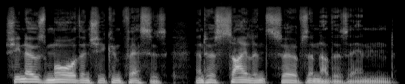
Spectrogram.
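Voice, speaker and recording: A man voicing a brilliant, intense detective in an audiobook, commanding and cryptic, with deliberate, rhetorical delivery. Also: low-pitched, very animated, dry recording, clean studio sound. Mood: probing, grave.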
